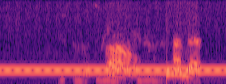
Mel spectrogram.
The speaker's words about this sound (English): He's got a dial tone.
